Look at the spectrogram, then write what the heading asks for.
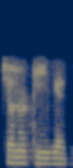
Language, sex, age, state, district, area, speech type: Hindi, male, 18-30, Madhya Pradesh, Betul, rural, conversation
